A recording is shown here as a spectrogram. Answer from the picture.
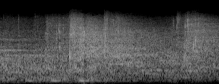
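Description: Inline hockey play on a rink floor: a short swishing scrape about two-thirds of a second in and a sharper one near the end, from skates or sticks on the playing surface.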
